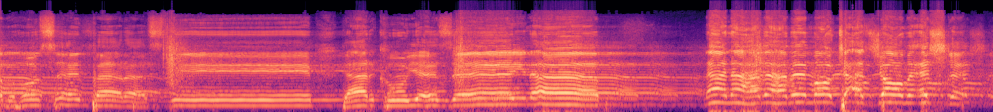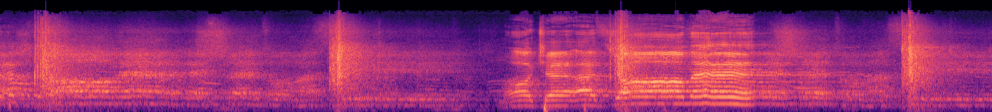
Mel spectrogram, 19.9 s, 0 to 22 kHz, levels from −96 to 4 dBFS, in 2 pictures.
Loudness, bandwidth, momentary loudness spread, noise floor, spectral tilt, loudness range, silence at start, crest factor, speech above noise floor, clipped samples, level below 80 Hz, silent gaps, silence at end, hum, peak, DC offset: -8 LUFS; over 20 kHz; 21 LU; -43 dBFS; -1.5 dB/octave; 14 LU; 0 s; 12 dB; 34 dB; 0.5%; -44 dBFS; none; 0 s; none; 0 dBFS; under 0.1%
